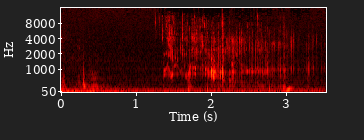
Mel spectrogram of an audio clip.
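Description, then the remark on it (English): A Trader Joe's dark brown ale pours into a glass with a bubbling, gurgling rush after a brief quiet moment, with a few clinks and thumps along the way, forming a creamy head. “So I'm going to do a little pour here. Maybe you can hear it.”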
